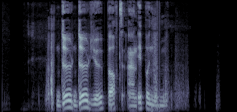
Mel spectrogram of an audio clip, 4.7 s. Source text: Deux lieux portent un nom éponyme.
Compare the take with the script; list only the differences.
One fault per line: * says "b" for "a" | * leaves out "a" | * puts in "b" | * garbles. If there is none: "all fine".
* puts in "deux"
* leaves out "nom"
